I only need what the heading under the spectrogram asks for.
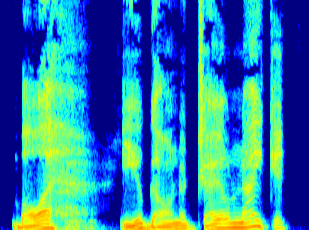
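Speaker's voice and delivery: North Carolina drawl. Retelling being caught naked at nineteen, quoting the man in a North Carolina drawl. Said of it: "in this North Carolina drawl says".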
